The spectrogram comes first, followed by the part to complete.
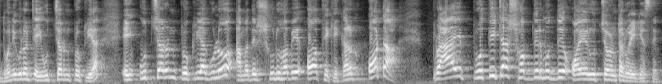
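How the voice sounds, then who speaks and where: A Bengali grammar teacher gives an online pronunciation lesson, posing questions and answering them himself while stretching out words to show each sound. His voice is high-pitched and a little mellow.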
